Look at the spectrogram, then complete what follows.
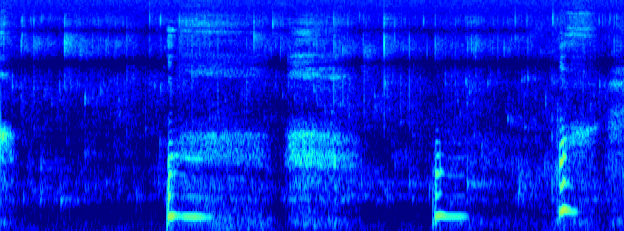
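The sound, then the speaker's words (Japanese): Wet, soapy washing with foam and water: a few soft, splashy swishes rise out of a quiet background. “あわあわあわあわ。こんな感じかな。ええ、 洗っていきますね。”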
